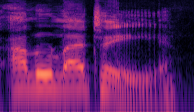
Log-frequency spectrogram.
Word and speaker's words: aluleti: word of the day for today, and that's aluleti. Aluleti. And that's funny in Kalanago. And that's spelled A L U L E T I.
